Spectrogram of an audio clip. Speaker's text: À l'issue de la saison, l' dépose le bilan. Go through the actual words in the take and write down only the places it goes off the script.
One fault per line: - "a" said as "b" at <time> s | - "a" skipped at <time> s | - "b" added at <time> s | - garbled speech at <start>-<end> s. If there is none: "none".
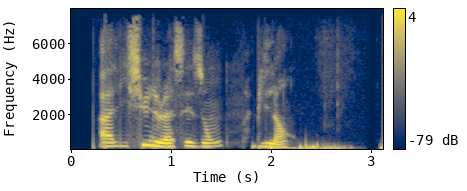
- "l dépose le" skipped at 1.5 s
